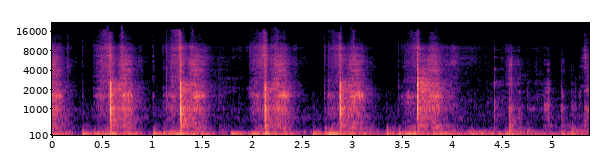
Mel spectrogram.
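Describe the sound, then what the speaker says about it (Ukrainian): A knife cutting vegetables into thin julienne strips for a salad, rhythmic bursts of chopping and slicing against a board, roughly one stroke every second or so, close and clear with no talking. "Все буду різати отак от соломкою"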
